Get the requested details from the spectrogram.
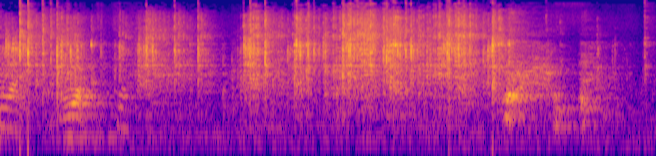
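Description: Balls rattle and clatter inside a spinning metal drum.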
